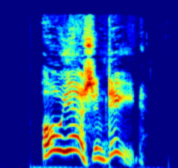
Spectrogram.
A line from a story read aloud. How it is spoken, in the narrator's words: exclaimed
